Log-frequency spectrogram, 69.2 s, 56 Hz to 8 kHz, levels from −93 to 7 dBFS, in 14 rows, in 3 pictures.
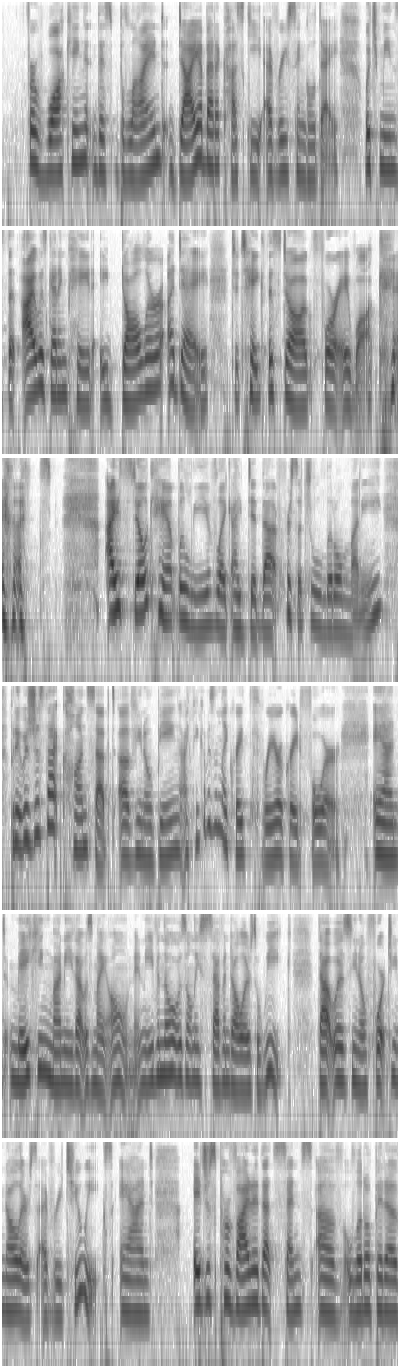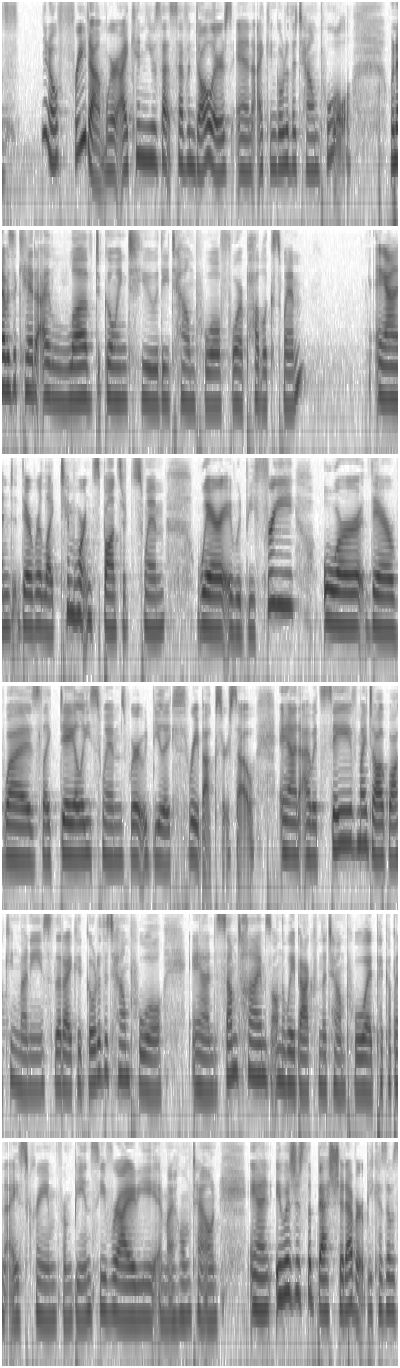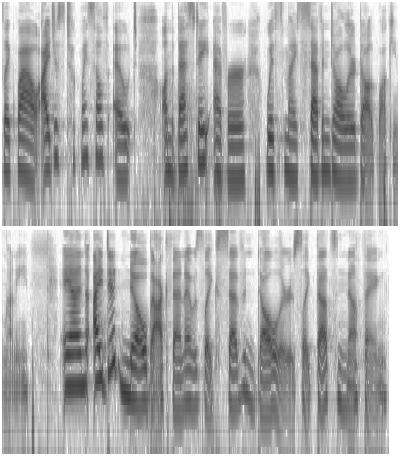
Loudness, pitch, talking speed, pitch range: -28 LUFS, 195 Hz, 210 wpm, 180-225 Hz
